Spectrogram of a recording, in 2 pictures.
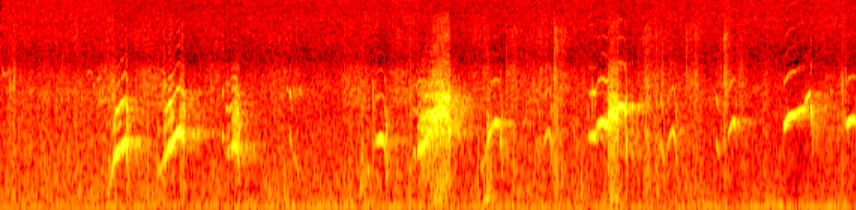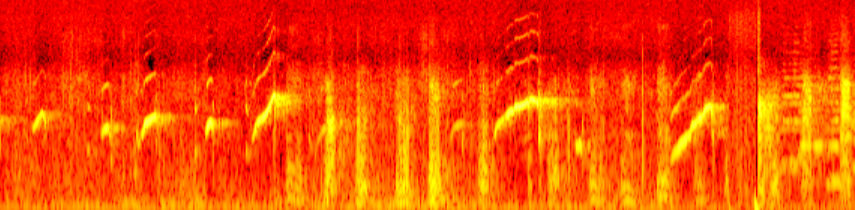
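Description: Chimpanzee calling: a long string of short, rising squeaks and hoots that starts about a second in and comes faster and busier near the end.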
